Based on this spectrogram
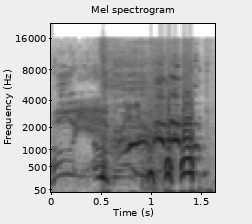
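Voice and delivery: loud, slow Hogan growl of brother; Hulk Hogan impression. [name] turning into Hulk Hogan, loud slow wrestler call. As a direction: drag out oh yeah brother like a wrestler. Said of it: "turning into Hulk Hogan".

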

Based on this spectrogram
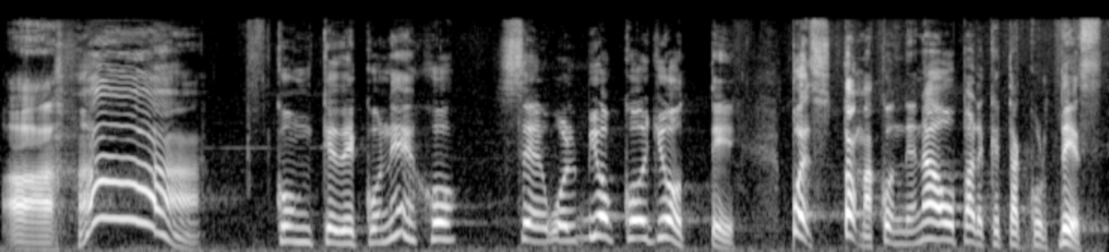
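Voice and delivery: high, loud angry scolding, the first words slow; the old woman punishes Tío Coyote, high and loud with fury; furious old woman. Acted. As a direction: spit it out as she pours the water.

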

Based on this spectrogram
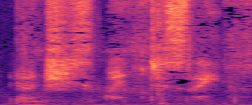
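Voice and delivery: soft unvoiced whisper. A narrator's reading. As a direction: hush it like she's sleeping. Goldilocks falls asleep in story.

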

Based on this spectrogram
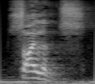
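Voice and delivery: high, loud royal order; cackled out. A narrator's reading. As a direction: cry out for silence in court. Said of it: "cackled out".

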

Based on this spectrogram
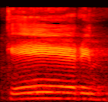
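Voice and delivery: "كارم" with a long drawn-out aa after the k; long vowel demo. Shown as a demonstration. Teacher showing alif of prolongation, "كارم" with long aa. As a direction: stretch the first vowel of "كارم". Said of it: "الكاف فتحة وألف مد".

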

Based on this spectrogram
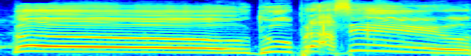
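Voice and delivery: long held goal shout, high and loud; explosive goal commentary. Real, not acted. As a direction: stretch out the goal call at full power.

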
